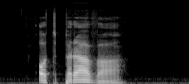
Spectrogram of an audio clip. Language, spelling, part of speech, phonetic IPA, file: Polish, odprawa, noun, [ɔtˈprava], Pl-odprawa.ogg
